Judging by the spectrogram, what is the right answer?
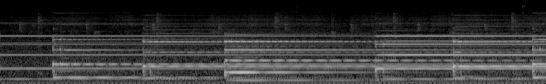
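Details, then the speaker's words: Hamilton carriage clock with balance escapement, after oiling the front of the movement: clear bell notes step through a Westminster-style tune at an even pace with no dragging or stalls. The chime lifts the hammers properly. "So I got the whole front oiled, and it seems to me that the chime is able to lift the hammers, start right up and whatnot."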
